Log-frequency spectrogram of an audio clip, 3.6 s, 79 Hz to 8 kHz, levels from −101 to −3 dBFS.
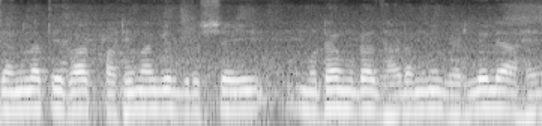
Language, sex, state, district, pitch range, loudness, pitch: Marathi, male, Maharashtra, Mumbai Suburban, 135-150 Hz, -14 LUFS, 145 Hz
